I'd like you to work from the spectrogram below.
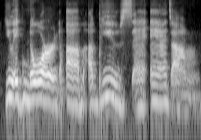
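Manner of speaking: ordinary talk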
